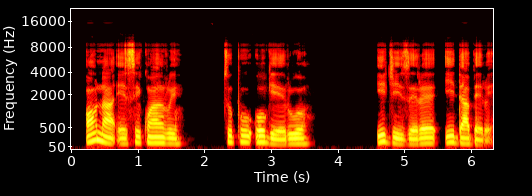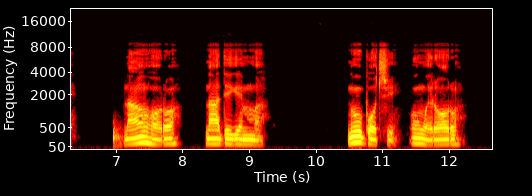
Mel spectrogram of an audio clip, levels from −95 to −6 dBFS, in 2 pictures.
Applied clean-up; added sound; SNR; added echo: neural mask model Resemble Enhance denoiser.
